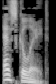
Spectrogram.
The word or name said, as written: escalate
